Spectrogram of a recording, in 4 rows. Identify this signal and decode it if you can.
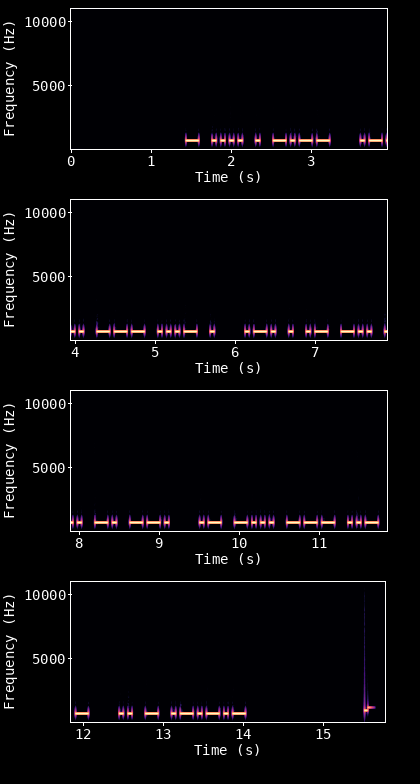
Morse code, heard as a keyed tone, about 22 wpm, 700 Hz. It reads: THEY LOVE READING ABOUT IT.
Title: Sentences from Top 1000 Words - Review Part 3 - 22wpm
